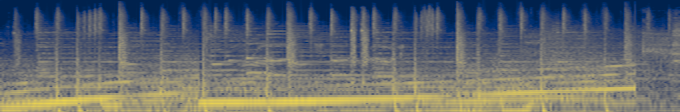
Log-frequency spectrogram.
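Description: A Lamborghini Urus drives by loud and close, its engine note climbing through revving gear pulls with sharp pops and crackles, then dropping away at the end.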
